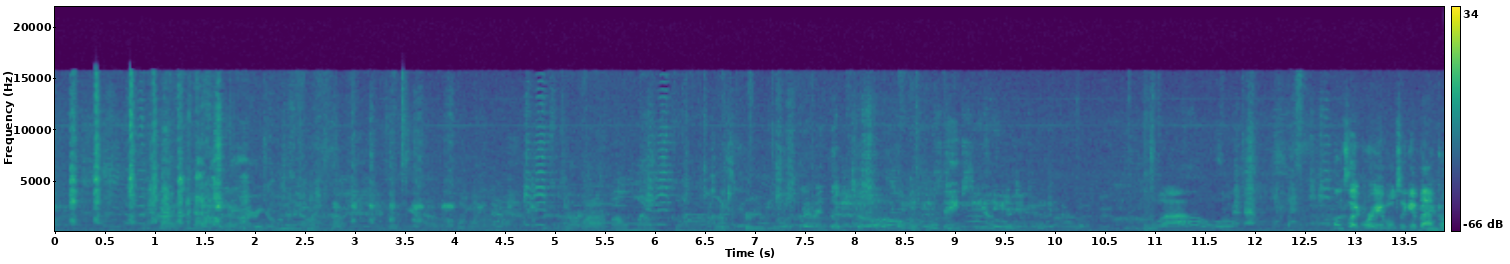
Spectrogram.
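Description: Women talk and exclaim with excitement close by.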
